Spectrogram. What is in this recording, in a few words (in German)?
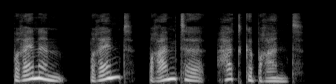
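"brennen" German word; verben kurzliste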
